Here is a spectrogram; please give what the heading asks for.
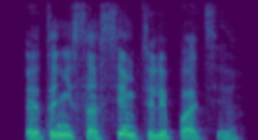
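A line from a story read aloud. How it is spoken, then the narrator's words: Dry reply. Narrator (Russian): сухо ответил Кроу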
